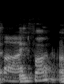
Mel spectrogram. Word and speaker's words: ephod: And that reads, Samuel was ministering before the Lord, a boy wearing a linen ephod. – Ephod.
